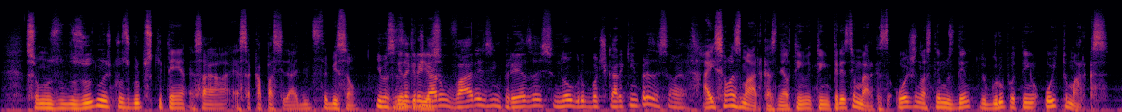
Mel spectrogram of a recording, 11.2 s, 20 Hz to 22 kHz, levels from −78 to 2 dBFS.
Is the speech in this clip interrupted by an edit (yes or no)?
yes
